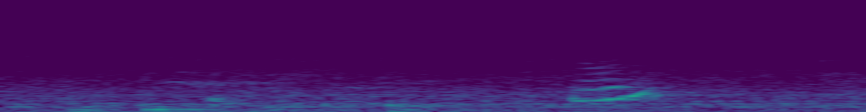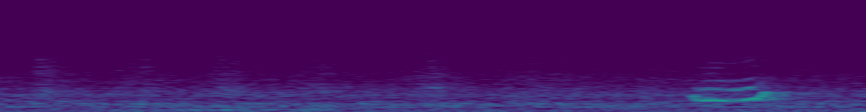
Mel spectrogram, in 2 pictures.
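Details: Mother cat Xaxa, a British Shorthair, talks to and hugs her tiny kitten Piano; two brief rising meows about five seconds apart amid low rustling and faint background noise.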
